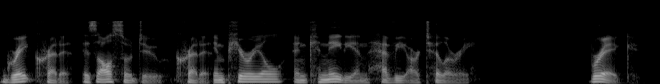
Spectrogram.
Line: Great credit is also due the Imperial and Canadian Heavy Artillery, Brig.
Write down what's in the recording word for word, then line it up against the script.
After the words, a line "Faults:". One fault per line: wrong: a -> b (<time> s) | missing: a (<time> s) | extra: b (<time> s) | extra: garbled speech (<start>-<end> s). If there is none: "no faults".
Great credit is also due credit Imperial and Canadian Heavy Artillery, Brig.
Faults:
wrong: the -> credit (1.7 s)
